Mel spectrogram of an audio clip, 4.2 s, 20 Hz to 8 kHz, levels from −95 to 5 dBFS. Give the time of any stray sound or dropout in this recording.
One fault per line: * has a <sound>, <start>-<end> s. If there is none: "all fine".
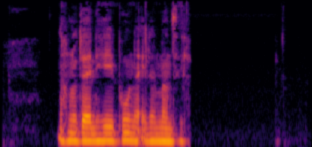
all fine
